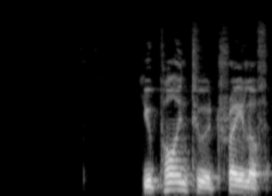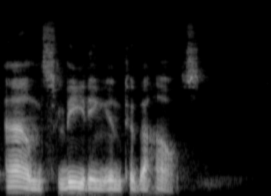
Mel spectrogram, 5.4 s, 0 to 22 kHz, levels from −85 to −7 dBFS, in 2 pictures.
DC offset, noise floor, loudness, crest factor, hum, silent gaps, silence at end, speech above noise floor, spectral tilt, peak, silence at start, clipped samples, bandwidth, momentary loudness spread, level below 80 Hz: under 0.1%; under -90 dBFS; -27 LUFS; 20 dB; none; none; 0.75 s; over 64 dB; -6.5 dB/octave; -8 dBFS; 1.45 s; under 0.1%; 13 kHz; 15 LU; -70 dBFS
